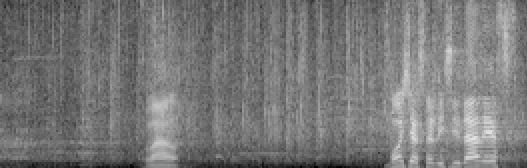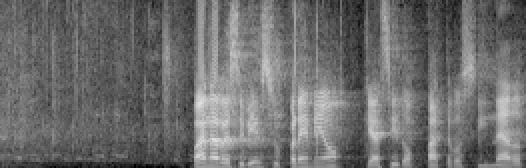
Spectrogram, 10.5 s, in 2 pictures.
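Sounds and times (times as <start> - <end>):
audience applause: 0.0 - 7.7
speech: 1.4 - 1.9, 3.9 - 5.2, 7.2 - 10.5.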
